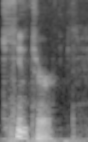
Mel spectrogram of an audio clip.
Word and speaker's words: tkinter: may be also pronounced tkinter or sometimes people just pronounce it kenter i believe the proper pronunciation really is tk inter because this is based on a language called tcl tk in which the tk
